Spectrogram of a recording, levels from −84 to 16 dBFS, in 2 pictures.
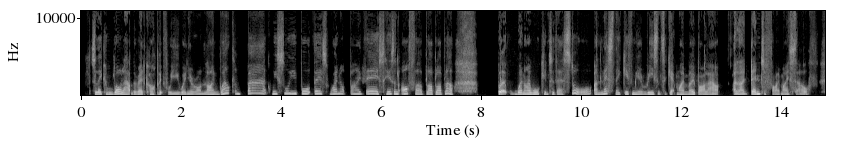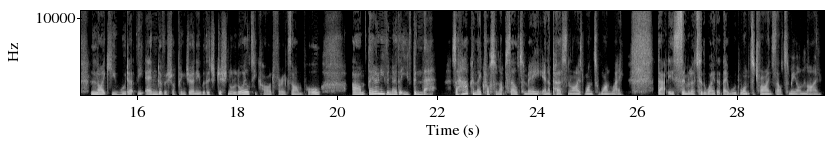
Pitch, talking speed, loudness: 185 Hz, 220 wpm, -17 LUFS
